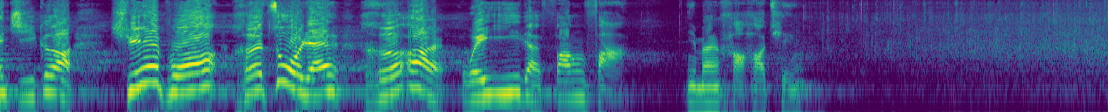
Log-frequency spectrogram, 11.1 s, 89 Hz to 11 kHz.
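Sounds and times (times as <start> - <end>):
audience applause: 8.2 - 11.0.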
